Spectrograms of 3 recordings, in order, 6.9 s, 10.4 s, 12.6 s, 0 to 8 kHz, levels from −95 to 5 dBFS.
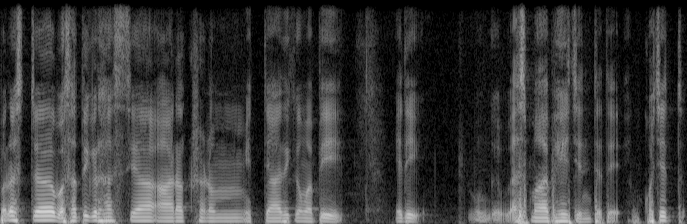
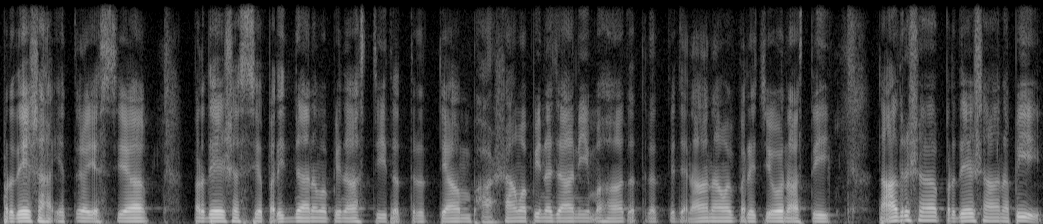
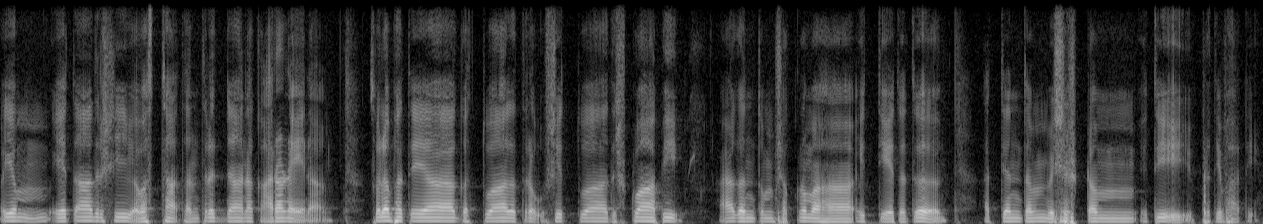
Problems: none marked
